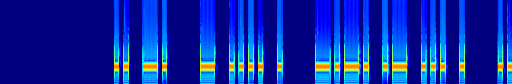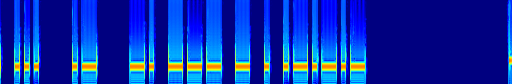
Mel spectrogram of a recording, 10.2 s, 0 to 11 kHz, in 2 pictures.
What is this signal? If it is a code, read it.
Morse code, heard as a keyed tone, about 25 wpm, 700 Hz. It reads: IN THE CASE IS A NOTE.
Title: Sentences from Top 700 Words 25wpm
